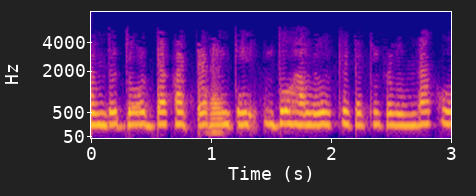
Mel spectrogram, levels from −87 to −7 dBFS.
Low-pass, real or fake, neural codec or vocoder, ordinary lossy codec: 7.2 kHz; fake; codec, 16 kHz, 1 kbps, FreqCodec, smaller model; MP3, 24 kbps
